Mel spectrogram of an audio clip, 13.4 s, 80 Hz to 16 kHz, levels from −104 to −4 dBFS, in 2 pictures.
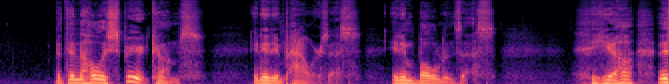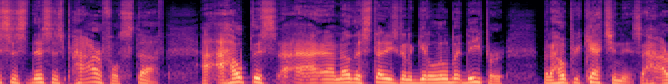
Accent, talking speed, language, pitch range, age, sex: American, 200 wpm, English, 120-155 Hz, 40-59, male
